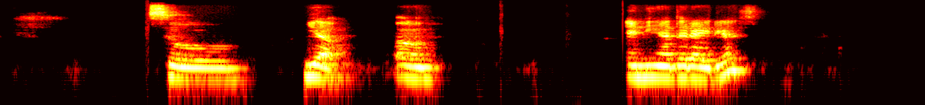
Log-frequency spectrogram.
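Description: A woman speaks calmly over an online call, in short phrases.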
